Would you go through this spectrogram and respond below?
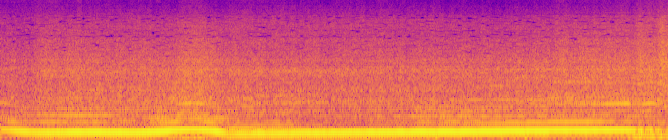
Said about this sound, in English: Godfrey today drives the car he made with his own hands from scratch.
